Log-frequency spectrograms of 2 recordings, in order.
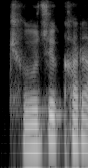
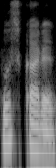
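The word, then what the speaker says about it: Júzcar: 자, 이거 주즈카르 아니고 후스카르 그 스페인어로는 J가 히읗 발음 난다. 자, 그리고 Z는 S랑 발음이 거의 똑같고 C는 우리말의 그 요거 쌍기역 느낌이라고 하면 후스카르 이런 발음이 나는데 어줍지 않은 스페인어 실력을 발휘할 좋은 기회였네.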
